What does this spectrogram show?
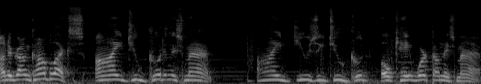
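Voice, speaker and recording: Over music in the background, a man with a high pitch speaks at a fairly quick pace. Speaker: gaming streamer. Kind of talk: live gameplay stream chat. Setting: live stream. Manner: loud; animated, expressive.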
